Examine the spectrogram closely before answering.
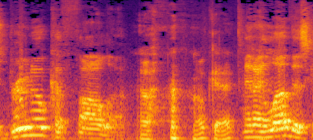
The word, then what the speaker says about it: Bruno Cathala: it's uh it's by uh Bruno uh not Bruno cthulu how do you pronounce his name it's almost Bruno cthulu it's Bruno cathala okay and I love this guy he did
